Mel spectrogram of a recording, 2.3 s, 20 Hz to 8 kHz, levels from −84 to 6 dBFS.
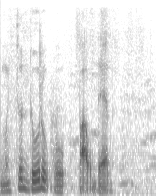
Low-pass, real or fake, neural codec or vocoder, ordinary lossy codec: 7.2 kHz; real; none; none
